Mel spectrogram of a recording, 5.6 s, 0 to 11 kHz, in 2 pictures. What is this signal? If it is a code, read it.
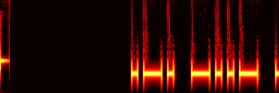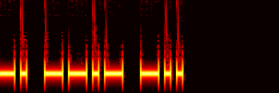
Morse code, heard as a keyed tone, about 20 wpm, 700 Hz. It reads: RXNQD
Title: Code Groups - 5 Letters - 20wpm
